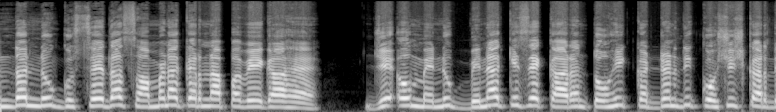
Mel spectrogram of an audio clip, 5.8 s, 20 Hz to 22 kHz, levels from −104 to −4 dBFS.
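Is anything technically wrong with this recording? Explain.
Yes. Sample clock jitter runs from 1.45 s to the end: the converter's clock wavers by a few microseconds, so samples land early or late and steep waveform slopes gain error, heard as a hiss about 30 dB down that thickens on loud, bright speech and drops away in pauses.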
